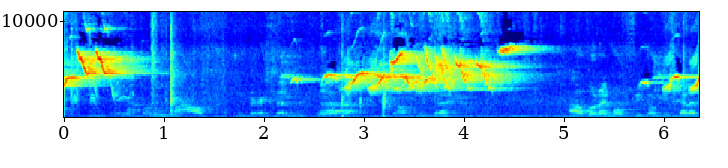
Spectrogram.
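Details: Double-collared seedeaters giving a training song: high, rapid twittering phrases with trilled notes, one long run in the middle and a shorter one at the end, over a murmur of human speech.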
